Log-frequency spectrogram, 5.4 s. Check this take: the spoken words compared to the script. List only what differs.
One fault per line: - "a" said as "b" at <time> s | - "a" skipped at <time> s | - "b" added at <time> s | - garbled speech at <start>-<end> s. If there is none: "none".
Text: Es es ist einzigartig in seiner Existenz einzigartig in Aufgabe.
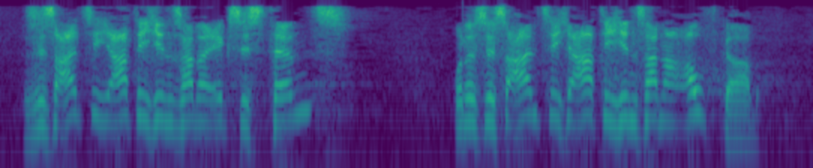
- "es" skipped at 0.2 s
- "und es ist" added at 3.0 s
- "seiner" added at 4.2 s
